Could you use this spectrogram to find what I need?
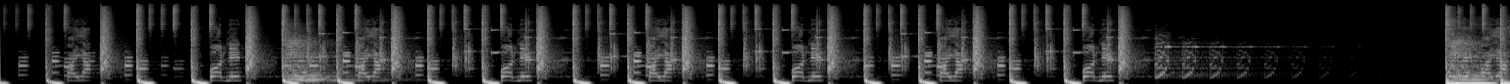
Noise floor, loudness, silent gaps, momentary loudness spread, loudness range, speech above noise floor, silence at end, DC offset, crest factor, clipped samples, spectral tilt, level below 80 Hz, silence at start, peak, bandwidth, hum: -80 dBFS; -23 LUFS; none; 7 LU; 5 LU; 56 dB; 0 s; under 0.1%; 18 dB; under 0.1%; -3.5 dB/octave; -24 dBFS; 0 s; -2 dBFS; 18 kHz; none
